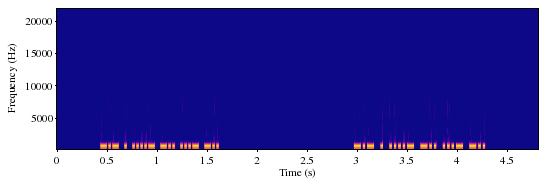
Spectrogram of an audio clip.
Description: Morse code, heard as a keyed tone, about 53 wpm, 700 Hz. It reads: KE4DVD KE4DVD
